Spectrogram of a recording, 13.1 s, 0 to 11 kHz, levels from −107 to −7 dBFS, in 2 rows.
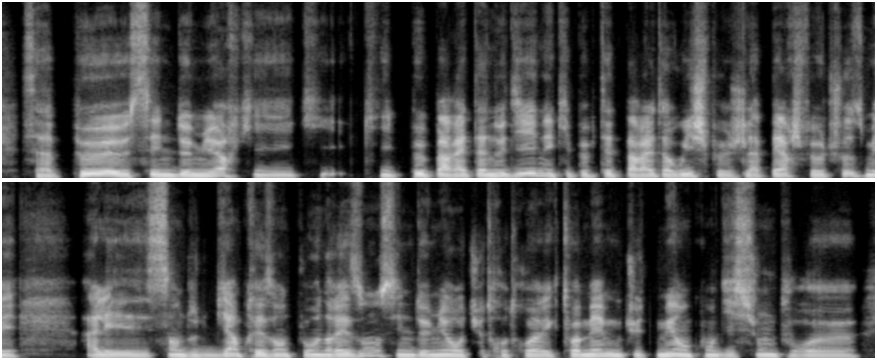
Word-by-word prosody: ça 110 Hz, -1 st, -5 dB
peut 145 Hz, -2 st, +6 dB
c'est 125 Hz, +2 st, 0 dB
1/2 130 Hz, +2 st, +2 dB
qui 110 Hz, -4 st, -6 dB
qui 260 Hz, -, -14 dB, 0.2 s
qui 120 Hz, -3 st, -5 dB
peut 140 Hz, -1 st, +3 dB
paraître 135 Hz, 0 st, +2 dB
anodine 135 Hz, +4 st, +2 dB
et 130 Hz, -, 0 dB
qui 125 Hz, -2 st, -9 dB
peut 125 Hz, +2 st, -5 dB
peut-être 125 Hz, 0 st, -5 dB
paraître: 125 Hz, +2 st, 0 dB
«Ah -, -, +2 dB
oui, 130 Hz, +4 st, +1 dB
je 130 Hz, -, +3 dB
peux 115 Hz, -2 st, -7 dB
je 105 Hz, +3 st, -5 dB
la 110 Hz, -, -3 dB
perds, 135 Hz, +4 st, 0 dB
je -, -, -3 dB
fais -, -, -8 dB
autre 115 Hz, -2 st, -4 dB
chose», 145 Hz, -3 st, -4 dB
mais 115 Hz, -1 st, +1 dB, 0.5 s
elle 115 Hz, -, +1 dB
est 115 Hz, 0 st, -2 dB
sans 125 Hz, +4 st, 0 dB
doute 120 Hz, -1 st, -2 dB
bien 140 Hz, +7 st, +1 dB
présente 135 Hz, 0 st, -1 dB
pour 120 Hz, -1 st, 0 dB
une 120 Hz, -, +3 dB
raison. 130 Hz, +6 st, 0 dB
C'est 140 Hz, -3 st, +3 dB
1/2 120 Hz, +1 st, +2 dB
où 120 Hz, -, -1 dB
tu 120 Hz, -, -11 dB
te -, -, -10 dB
retrouves 120 Hz, +1 st, -5 dB
avec 110 Hz, -2 st, -3 dB
toi-même, 130 Hz, +3 st, +2 dB
où 125 Hz, -, +1 dB
tu 115 Hz, -1 st, -5 dB
te -, -, -30 dB
mets 135 Hz, +2 st, +5 dB
en 130 Hz, -2 st, +3 dB
condition 120 Hz, +1 st, -1 dB
pour, 115 Hz, 0 st, -6 dB
heu, 110 Hz, 0 st, -5 dB
125 Hz, 240 wpm, -24 LUFS, 115-135 Hz, 0.5 s, peut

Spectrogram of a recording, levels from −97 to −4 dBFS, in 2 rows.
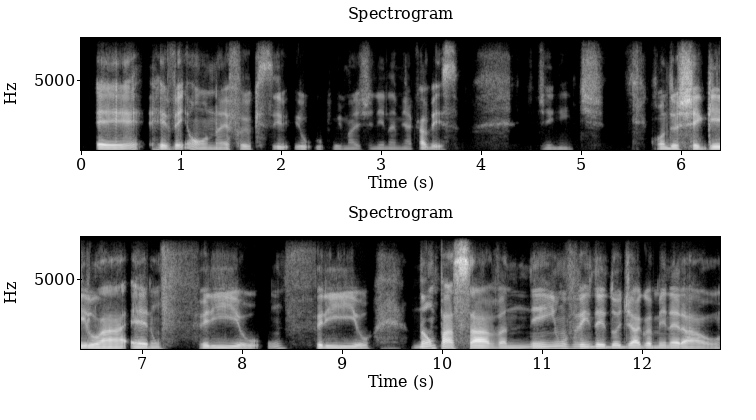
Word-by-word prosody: é 90 Hz, +1 st, +2 dB
Réveillon, 85 Hz, -, -4 dB
né?", 80 Hz, 0 st, -8 dB
foi 85 Hz, 0 st, -9 dB
o -, -, -13 dB
que -, -, -10 dB
se -, -, -9 dB
eu -, -, -11 dB
o -, -, -22 dB
que -, -, -27 dB
eu -, -, -20 dB
imaginei 90 Hz, +1 st, -19 dB
na 90 Hz, 0 st, -21 dB
minha 85 Hz, 0 st, -20 dB
cabeça. 115 Hz, 0 st, -7 dB, 0.8 s
Gente, 85 Hz, -2 st, -15 dB, 0.4 s
quando 100 Hz, 0 st, -5 dB
eu 100 Hz, -, +1 dB
cheguei 100 Hz, +1 st, +4 dB
lá 85 Hz, -3 st, +3 dB
era 90 Hz, 0 st, +2 dB
um 100 Hz, -, -9 dB
frio 100 Hz, -6 st, -4 dB
um 130 Hz, +5 st, -16 dB
frio, 100 Hz, -, -4 dB, 0.4 s
não 130 Hz, +4 st, 0 dB
passava 105 Hz, -, +6 dB
nem 120 Hz, +7 st, -4 dB
um 145 Hz, +1 st, -5 dB
vendedor 125 Hz, -2 st, -1 dB
de 115 Hz, +1 st, -1 dB
água 110 Hz, +1 st, +2 dB
mineral. 85 Hz, -7 st, -1 dB
100 Hz, 155 wpm, -23 LUFS, 85-110 Hz, 0.8 s, passava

